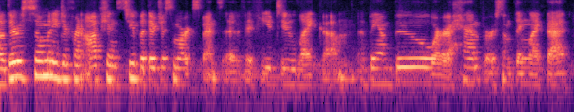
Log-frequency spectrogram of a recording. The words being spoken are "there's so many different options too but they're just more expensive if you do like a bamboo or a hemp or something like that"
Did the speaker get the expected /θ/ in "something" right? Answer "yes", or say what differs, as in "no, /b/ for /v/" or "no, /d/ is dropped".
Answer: yes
